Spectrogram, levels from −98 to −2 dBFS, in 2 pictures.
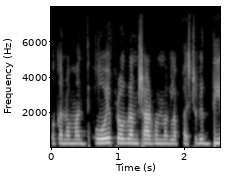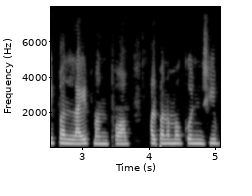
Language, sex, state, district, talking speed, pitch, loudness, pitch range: Tulu, female, Karnataka, Dakshina Kannada, 175 wpm, 235 Hz, -28 LUFS, 225-245 Hz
